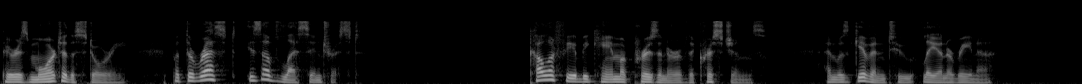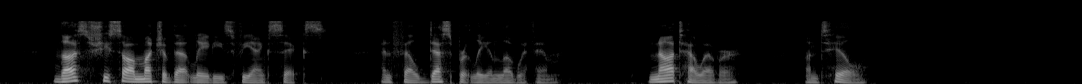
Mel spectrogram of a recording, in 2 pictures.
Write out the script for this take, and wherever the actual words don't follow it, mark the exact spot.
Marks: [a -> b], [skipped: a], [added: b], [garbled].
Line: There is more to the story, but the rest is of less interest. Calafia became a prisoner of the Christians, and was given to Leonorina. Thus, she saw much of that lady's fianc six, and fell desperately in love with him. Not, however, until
There is more to the story, but the rest is of less interest. Calafia became a prisoner of the Christians, and was given to Leonorina. Thus, she saw much of that lady's fianc six, and fell desperately in love with him. Not, however, until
